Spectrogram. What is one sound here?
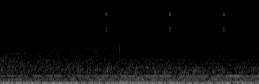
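Soft electronic menu blips sound a few times.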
